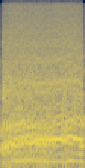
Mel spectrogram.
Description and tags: A Spooky Noise You Can Use For Horror Games!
